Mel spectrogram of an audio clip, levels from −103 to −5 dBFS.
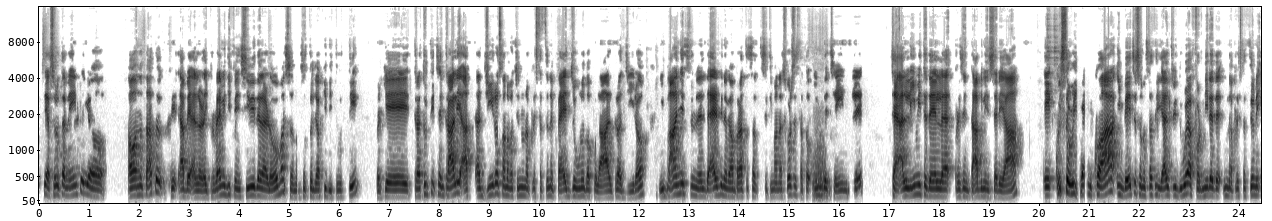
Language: Italian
